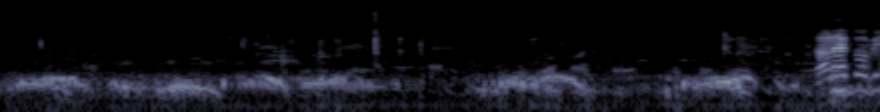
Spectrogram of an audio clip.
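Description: Pigeons coo softly and repeatedly in low, rolling phrases, fairly quiet and close, with a brief sharper call near the end.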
